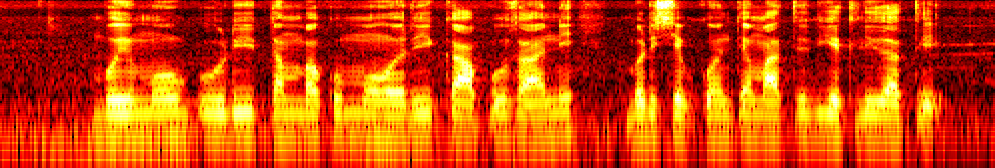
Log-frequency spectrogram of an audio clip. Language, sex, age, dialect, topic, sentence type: Marathi, male, 18-24, Standard Marathi, agriculture, question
